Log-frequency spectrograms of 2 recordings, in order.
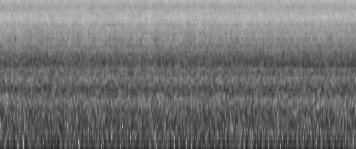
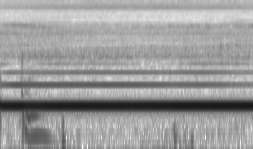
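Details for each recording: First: Old Caterpillar diesel after overheating, radiator topped up with water, overheat light no longer blinking: steady, even idle with a constant low drone, no knocks or surging; normal idle. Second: Old Caterpillar engine, shut off after overheating: a loud, steady, single-pitch horn-like tone blows continuously from the radiator along with hot air as it boils over, fading away as it cools.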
